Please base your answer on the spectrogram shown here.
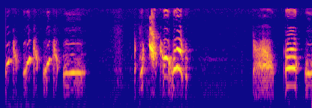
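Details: Pet cockatiel singing: short bursts of chirps and warbled whistled notes, some rising and some flat, separated by brief silences, with a faint steady hum underneath.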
